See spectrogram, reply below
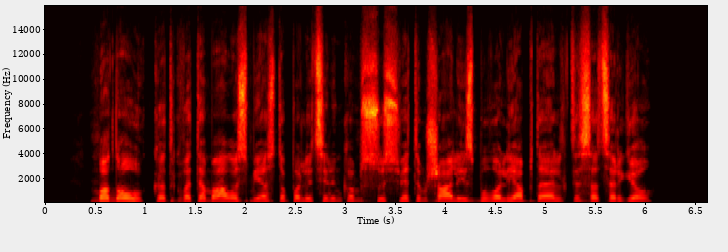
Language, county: Lithuanian, Panevėžys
